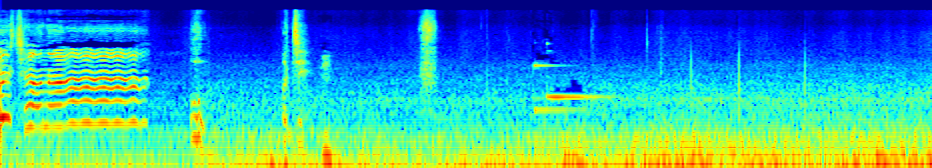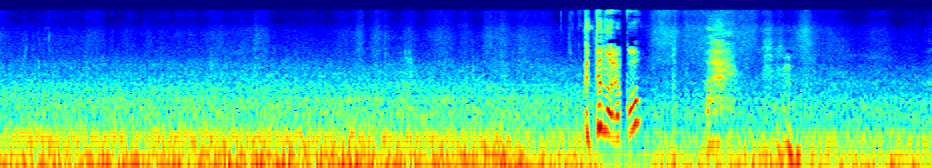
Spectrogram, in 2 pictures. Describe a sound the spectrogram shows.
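A car engine rumbles low and steady.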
